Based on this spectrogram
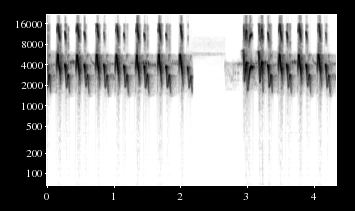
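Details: A hill prinia sings a fast run of high, sharp notes, about three a second, then pauses briefly and starts again; used as a lure to get quiet hill prinias singing.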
